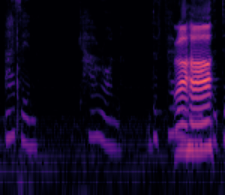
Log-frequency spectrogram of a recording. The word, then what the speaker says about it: Charon: It's just as you described it, only your pronunciation is a little off. The name you heard wasn't Karen. It was C-H-A-R-O-N. Charon. As in Charon, the ferry Uh-huh.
